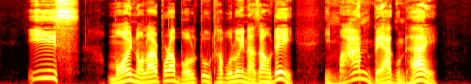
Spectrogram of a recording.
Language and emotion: Assamese, disgusted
